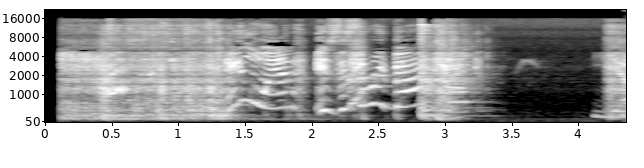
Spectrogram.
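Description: Cartoon character voices: a loud, noisy stretch in the first second and a half, then quick speech with strongly swooping pitch, falling quiet near the end.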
